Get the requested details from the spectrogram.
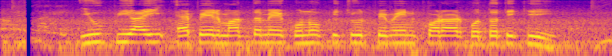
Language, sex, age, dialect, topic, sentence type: Bengali, male, 46-50, Standard Colloquial, banking, question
